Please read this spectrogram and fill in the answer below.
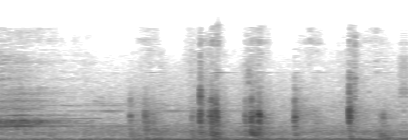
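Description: A series of short metallic clicks and scrapes as a brass propane fill adapter is screwed into a camper van's fill port, over a low steady background hum.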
